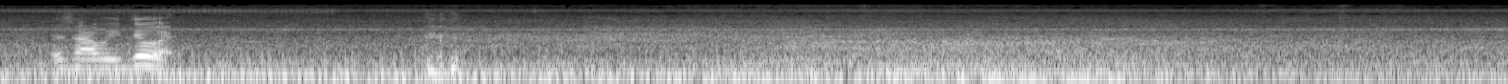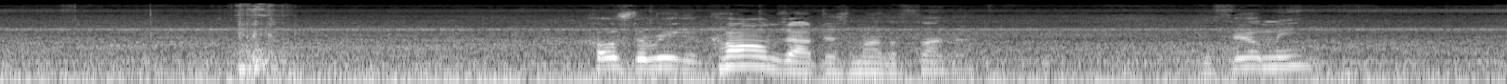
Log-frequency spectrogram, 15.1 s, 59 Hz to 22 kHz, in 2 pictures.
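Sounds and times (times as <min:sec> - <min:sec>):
vehicles passing on highway: 0:00.0 - 0:15.0.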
